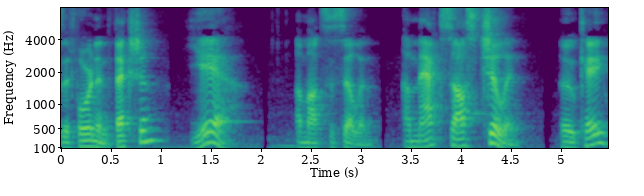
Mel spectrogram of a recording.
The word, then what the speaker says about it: amoxicillin: my dentist gave me a Mac sauce chilling for my tooth a Mac sauce was it for an infection yeah amoxicillin a Mac sauce Chillin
